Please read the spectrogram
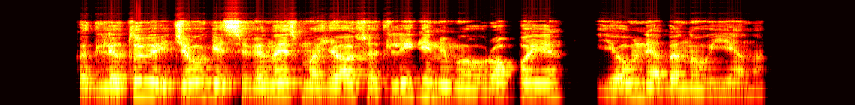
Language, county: Lithuanian, Klaipėda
